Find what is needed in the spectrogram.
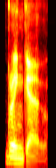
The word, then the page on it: gringo: British English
